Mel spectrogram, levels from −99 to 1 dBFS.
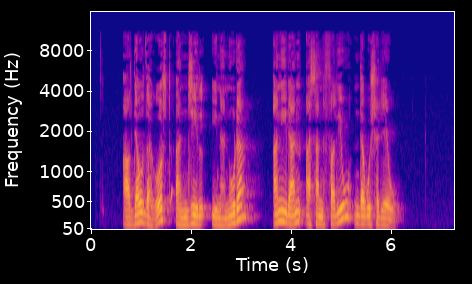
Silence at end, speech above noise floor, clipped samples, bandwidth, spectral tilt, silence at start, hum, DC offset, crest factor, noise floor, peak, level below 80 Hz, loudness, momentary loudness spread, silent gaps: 1.2 s; 57 dB; under 0.1%; 11 kHz; -6.5 dB/octave; 0.65 s; none; under 0.1%; 18 dB; -80 dBFS; -6 dBFS; -68 dBFS; -24 LUFS; 7 LU; none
